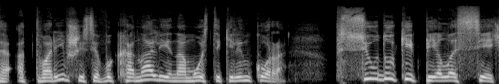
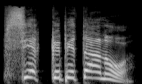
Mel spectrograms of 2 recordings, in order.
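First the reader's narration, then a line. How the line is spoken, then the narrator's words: Shout. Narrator (Russian): закричал я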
